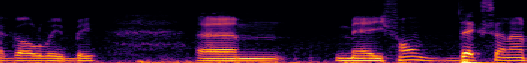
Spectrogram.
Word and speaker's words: Galway: Donc, Galway, qu'on dit Galway, mais c'est Galloway, mais on la prononce Galway, qui est une ville complètement de l'ouest, 3e ou 4e ville en importance au pays.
